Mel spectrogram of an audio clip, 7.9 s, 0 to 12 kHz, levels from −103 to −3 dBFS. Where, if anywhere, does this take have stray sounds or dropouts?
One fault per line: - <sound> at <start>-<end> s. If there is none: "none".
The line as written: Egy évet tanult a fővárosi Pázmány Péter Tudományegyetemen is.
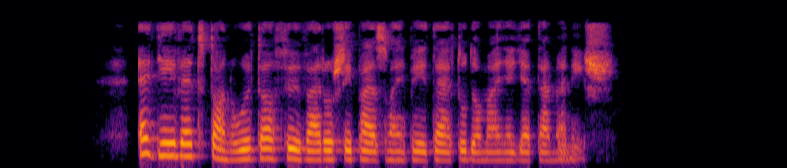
none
